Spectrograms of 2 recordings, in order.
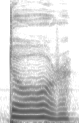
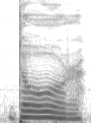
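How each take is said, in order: First: It is said with an American accent. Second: The same.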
